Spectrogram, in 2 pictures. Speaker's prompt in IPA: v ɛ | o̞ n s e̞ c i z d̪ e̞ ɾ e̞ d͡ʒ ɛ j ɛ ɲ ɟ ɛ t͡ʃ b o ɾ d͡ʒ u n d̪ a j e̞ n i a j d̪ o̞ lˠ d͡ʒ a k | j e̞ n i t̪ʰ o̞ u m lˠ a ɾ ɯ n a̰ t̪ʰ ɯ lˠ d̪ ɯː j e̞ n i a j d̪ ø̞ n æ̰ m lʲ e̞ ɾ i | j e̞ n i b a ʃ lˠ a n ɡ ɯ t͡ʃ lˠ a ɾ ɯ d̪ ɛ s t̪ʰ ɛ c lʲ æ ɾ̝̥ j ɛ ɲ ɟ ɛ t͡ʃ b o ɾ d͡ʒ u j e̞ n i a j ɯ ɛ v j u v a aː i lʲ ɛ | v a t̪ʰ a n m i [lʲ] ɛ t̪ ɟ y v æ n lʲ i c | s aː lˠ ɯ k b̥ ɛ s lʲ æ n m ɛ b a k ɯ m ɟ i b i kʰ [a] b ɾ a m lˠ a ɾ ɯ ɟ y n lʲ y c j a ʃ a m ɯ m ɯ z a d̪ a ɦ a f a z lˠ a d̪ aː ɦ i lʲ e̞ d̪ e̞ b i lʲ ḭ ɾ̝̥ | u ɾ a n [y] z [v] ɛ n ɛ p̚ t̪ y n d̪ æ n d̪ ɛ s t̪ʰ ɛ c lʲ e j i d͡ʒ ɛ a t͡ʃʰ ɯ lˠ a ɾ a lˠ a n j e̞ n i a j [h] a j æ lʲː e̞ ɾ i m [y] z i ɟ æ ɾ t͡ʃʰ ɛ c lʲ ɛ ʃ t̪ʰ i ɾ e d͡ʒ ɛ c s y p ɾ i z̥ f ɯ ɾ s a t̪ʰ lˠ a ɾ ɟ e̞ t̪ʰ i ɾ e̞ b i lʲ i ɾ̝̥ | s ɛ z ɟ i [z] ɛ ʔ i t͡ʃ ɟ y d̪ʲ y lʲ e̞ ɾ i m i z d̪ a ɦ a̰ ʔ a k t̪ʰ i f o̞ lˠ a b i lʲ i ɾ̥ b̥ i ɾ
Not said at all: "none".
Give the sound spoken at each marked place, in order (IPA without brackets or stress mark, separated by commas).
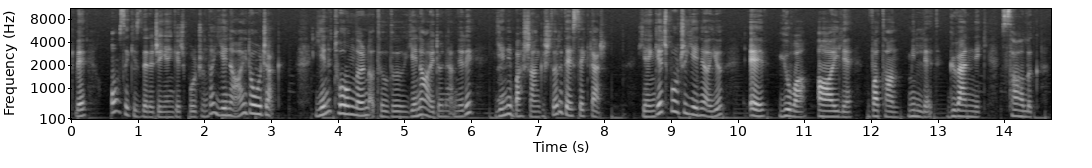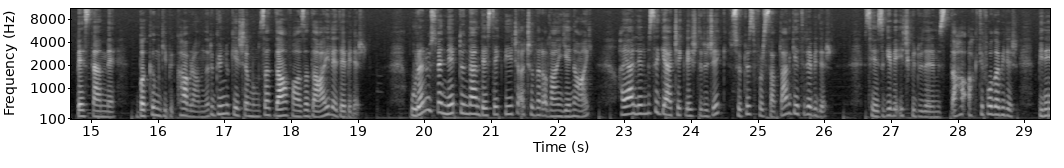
lʲː, a, y, v, h, i, v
